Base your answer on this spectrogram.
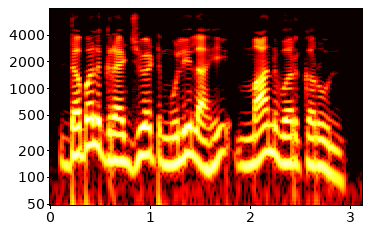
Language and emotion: Marathi, neutral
